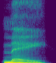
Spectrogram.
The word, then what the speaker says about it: me: In Sumerian texts, the mi pronounced may are described as a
